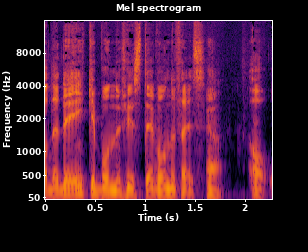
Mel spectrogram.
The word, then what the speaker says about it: Boniface: Han är från Nigeria, där uttalas det Boniface.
